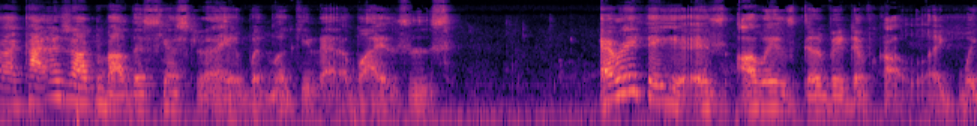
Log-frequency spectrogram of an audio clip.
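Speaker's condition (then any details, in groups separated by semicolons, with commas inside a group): Friedreich ataxia, severe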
